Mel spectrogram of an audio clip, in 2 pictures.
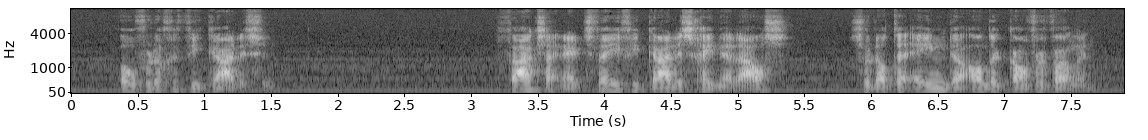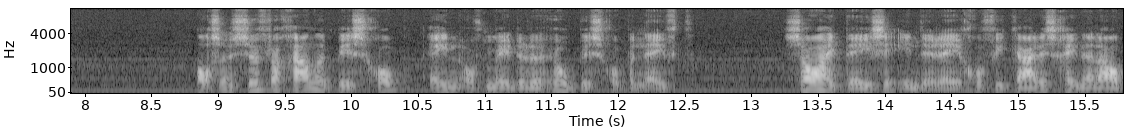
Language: Dutch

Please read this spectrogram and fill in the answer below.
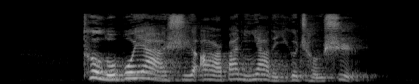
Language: Chinese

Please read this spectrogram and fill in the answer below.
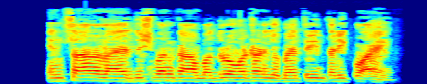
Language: Sindhi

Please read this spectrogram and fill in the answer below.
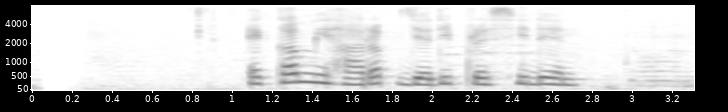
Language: Sundanese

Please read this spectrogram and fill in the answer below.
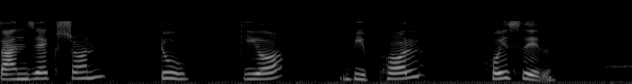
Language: Assamese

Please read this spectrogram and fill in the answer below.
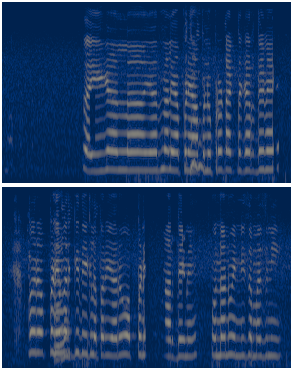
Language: Punjabi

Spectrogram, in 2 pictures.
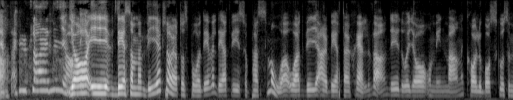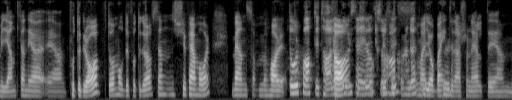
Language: Swedish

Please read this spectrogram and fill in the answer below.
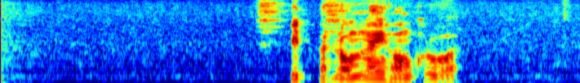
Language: Thai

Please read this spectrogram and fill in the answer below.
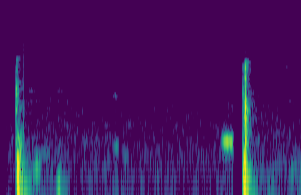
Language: Uzbek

